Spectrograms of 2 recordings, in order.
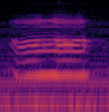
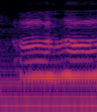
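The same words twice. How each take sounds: The two takes are said the same way.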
